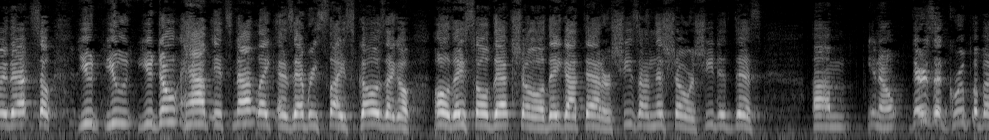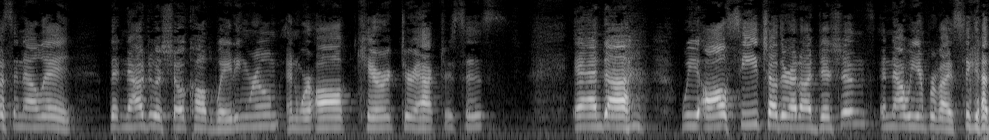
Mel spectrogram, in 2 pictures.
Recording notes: In this live episode recorded at The Chicago Improv Festival.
